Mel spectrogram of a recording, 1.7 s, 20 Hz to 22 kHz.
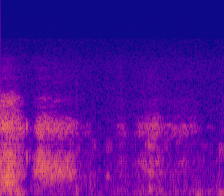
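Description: On a hot day of about 90 degrees during a walk along a trail, a dog pants close up in quick raspy breathy bursts, loud at first and then easing slightly.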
